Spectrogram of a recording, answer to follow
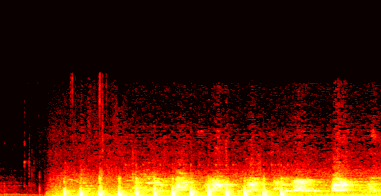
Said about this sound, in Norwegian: banker på i et nabolag nord i Philadelphia, der det bor mange latinos. Hun og tre andre aktivister går fra dør til dør der de har registrert folk med spanske navn.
